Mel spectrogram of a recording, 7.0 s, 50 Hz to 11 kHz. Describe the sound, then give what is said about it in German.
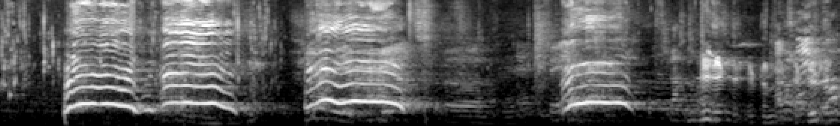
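A person imitates dolphin calls during a 30-second word-guessing round before an audience, with four loud, high squeaky whistle-like bursts in quick succession, then trails off into softer scattered noise. “Mach einfach. Delfin.”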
